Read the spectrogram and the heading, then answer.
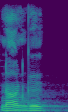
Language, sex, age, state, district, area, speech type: Tamil, male, 18-30, Tamil Nadu, Tiruppur, rural, read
